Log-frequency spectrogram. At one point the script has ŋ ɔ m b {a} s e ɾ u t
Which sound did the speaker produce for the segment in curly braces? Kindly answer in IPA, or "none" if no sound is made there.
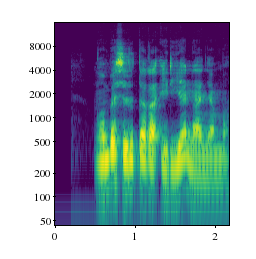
ɛ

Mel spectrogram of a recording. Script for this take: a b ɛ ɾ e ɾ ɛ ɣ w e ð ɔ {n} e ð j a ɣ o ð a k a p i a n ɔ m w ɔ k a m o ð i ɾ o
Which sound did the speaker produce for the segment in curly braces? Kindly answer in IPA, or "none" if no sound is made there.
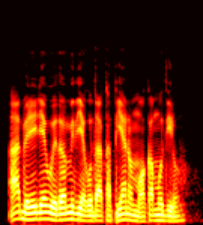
m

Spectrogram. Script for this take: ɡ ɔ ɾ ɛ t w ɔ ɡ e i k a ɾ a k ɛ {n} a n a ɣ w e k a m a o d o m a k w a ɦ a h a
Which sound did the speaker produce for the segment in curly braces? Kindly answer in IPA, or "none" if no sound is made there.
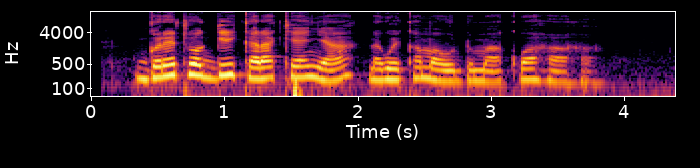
ɲ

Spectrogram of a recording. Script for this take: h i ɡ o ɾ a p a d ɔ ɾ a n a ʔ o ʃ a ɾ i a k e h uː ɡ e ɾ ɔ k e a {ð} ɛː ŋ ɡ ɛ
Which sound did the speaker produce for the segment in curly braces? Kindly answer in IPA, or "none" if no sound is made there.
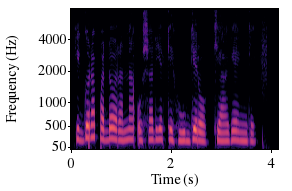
ɣ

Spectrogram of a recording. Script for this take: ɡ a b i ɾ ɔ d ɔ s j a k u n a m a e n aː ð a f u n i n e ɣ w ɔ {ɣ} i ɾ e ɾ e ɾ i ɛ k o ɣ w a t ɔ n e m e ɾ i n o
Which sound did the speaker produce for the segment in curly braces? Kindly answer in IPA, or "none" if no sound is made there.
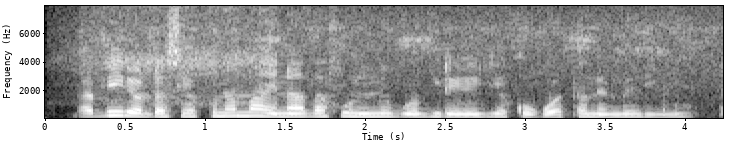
ɣ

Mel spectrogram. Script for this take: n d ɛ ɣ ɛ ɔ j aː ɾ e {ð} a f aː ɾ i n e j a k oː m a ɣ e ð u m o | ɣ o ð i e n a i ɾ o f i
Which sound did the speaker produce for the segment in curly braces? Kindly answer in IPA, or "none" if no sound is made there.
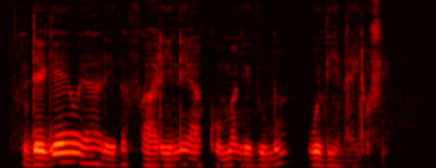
ð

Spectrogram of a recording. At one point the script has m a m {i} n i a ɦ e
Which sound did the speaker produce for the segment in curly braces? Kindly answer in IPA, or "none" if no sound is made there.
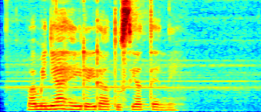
i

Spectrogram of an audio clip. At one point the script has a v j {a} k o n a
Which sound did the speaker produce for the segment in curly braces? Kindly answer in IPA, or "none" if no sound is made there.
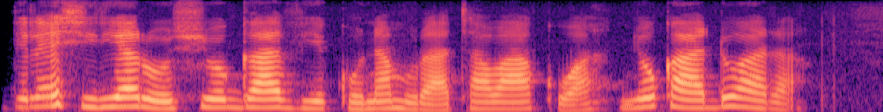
e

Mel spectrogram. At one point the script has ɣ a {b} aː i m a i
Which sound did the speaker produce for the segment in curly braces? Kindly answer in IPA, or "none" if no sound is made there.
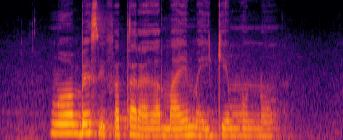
m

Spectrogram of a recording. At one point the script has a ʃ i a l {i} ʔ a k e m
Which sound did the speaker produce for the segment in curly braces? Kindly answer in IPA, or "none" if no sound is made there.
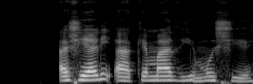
i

